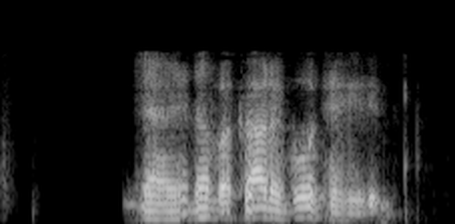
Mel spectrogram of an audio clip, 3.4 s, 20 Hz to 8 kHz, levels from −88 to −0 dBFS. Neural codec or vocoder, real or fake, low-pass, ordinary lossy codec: codec, 16 kHz in and 24 kHz out, 0.6 kbps, FireRedTTS-2 codec; fake; 7.2 kHz; AAC, 16 kbps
